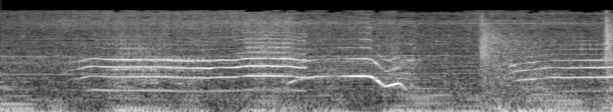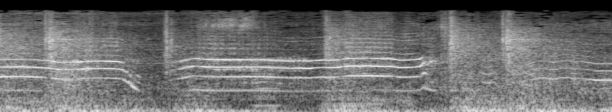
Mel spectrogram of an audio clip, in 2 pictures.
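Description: A woman screaming in four long, shrill cries, each held about a second and breaking downward at its end, as she is bitten by a zombie. Background music runs underneath.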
